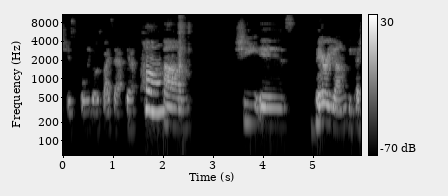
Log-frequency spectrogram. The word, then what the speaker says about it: Safiya: Safiya. Emphasis on the first syllable.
